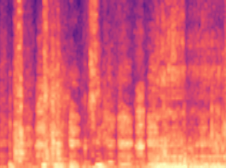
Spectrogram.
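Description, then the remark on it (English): A gigantic tiger in a bathroom gives a deep, rumbling roar that rises into snarling growls, loud, carrying on steadily for a couple of seconds. “there is a tiger in the bathroom.”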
